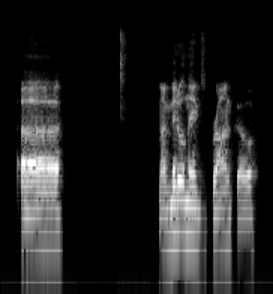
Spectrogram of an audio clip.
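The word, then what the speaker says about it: Branko: uh my middle name's bronco it's spelled b-r-a-n-k-o but it's pronounced bronco it's a serbian name a lot of people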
